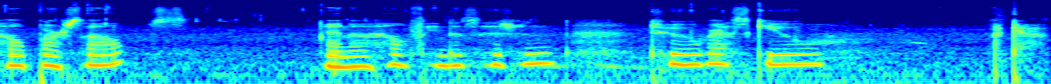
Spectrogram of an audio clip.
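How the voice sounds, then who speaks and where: Whispering and soft-spoken, a woman talks in a calm tone at a very slow pace with long, frequent pauses, and noticeable background noise can be heard. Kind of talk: ASMR soft-spoken talk. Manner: soft-spoken, whispered, calm.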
